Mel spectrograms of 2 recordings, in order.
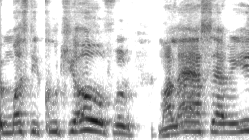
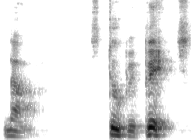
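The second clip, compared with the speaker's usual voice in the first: slow, louder, contemptuous put-down; dismissive insult; 7 semitones lower, 4 dB louder, slower than usual. Pretend. Telling the judge what she'll call the ex, slow and scornful. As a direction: drawl it out with scorn. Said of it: "I'ma just say".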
